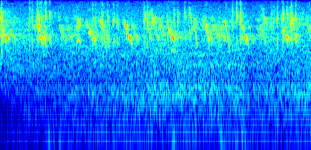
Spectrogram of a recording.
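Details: Several birds singing together at dawn in May, with repeated bright chirped notes recurring about every half second amid other high twitters, over a constant low background hum.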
